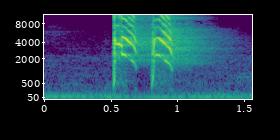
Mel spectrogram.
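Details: Two loud, harsh parrot squawks about a quarter second apart. Each is a strong, nasal, downward-bending cry, over a faint low hum.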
